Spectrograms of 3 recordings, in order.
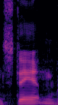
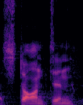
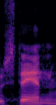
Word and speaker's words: Staunton: Staunton, Virginia, and you can tell I know how to pronounce that. It's not Staunton, and so Staunton, Virginia, but what a joy to be able to be here.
